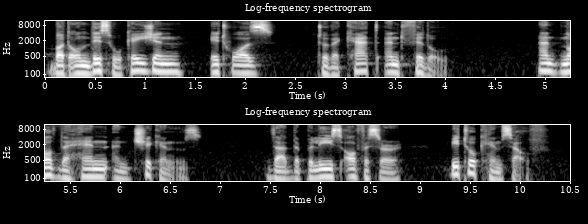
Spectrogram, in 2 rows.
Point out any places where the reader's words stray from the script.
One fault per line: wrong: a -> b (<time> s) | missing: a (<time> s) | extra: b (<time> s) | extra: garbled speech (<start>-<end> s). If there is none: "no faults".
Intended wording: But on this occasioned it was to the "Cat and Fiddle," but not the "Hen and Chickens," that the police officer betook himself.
wrong: occasioned -> occasion (0.7 s)
wrong: but -> and (4.9 s)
